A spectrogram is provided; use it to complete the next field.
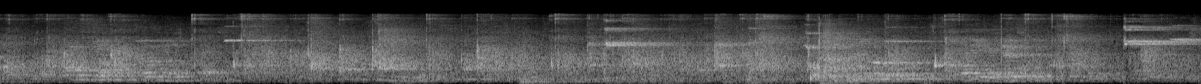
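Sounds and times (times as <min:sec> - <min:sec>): table tennis balls clicking: 0:00.0 - 0:11.8.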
